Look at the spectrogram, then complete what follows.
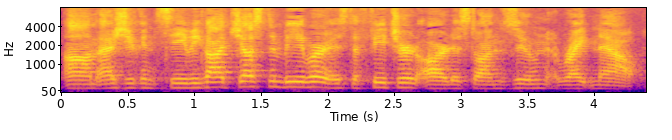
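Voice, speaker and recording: A man's voice: on the high side, steady tone, moderate pace, sharp tone. A man giving a casual, hands-on gadget review as a co-host.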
